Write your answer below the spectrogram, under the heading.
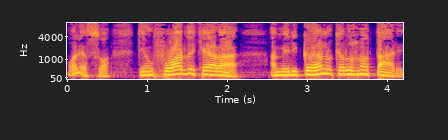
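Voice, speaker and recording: A man has an ordinary speaking voice, fairly high in pitch. He talks at a fairly slow pace with ordinary pitch variation. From Brazil, São Paulo state (Salto, raised in Sorocaba). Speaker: local elder sharing memories. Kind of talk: casual reminiscing interview.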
